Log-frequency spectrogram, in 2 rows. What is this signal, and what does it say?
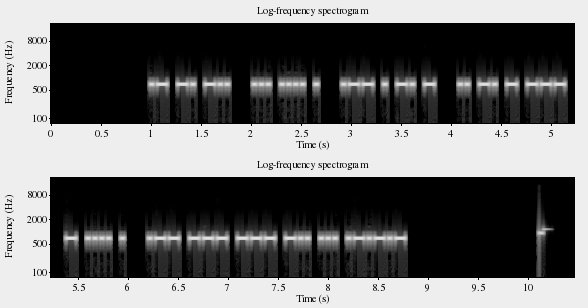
Morse code, heard as a keyed tone, about 36 wpm, 700 Hz. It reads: AND SHE WENT INTO THE WOODS.
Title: Sentences from Top 1000 Words - Review Part 2 - 35wpm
